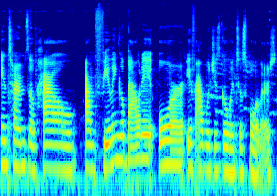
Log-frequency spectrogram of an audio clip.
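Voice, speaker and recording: Very wide pitch swings fill this woman's speech, delivered in a Southern US accent. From US South, rural Alabama. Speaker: book vlogger. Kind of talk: casual vlog talk to camera. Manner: casual, with many fillers.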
